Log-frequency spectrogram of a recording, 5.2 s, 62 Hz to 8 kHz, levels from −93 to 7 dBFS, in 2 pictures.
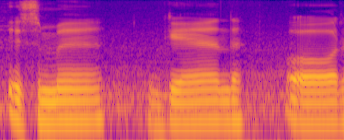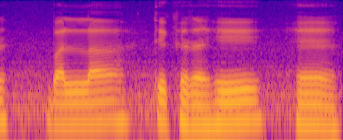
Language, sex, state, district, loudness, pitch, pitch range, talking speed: Hindi, male, Uttar Pradesh, Hamirpur, -15 LUFS, 115 Hz, 110-120 Hz, 80 wpm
